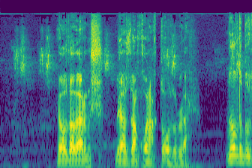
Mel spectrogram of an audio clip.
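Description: An elderly woman speaks in a pleading voice.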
